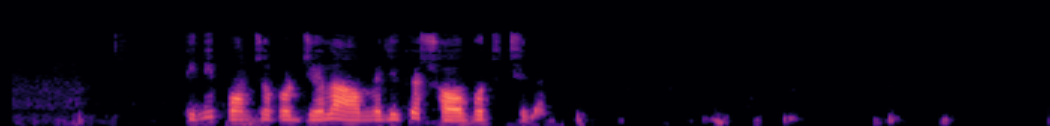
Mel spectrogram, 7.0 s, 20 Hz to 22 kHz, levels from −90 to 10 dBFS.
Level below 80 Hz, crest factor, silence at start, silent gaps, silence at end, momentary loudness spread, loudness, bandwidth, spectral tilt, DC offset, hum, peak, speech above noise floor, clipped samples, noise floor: -70 dBFS; 24 dB; 1.25 s; none; 2.2 s; 20 LU; -23 LUFS; 7.6 kHz; -5 dB/octave; under 0.1%; none; -4 dBFS; over 67 dB; under 0.1%; under -90 dBFS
